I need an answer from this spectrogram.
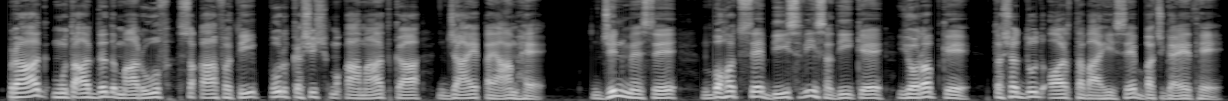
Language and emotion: Urdu, neutral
